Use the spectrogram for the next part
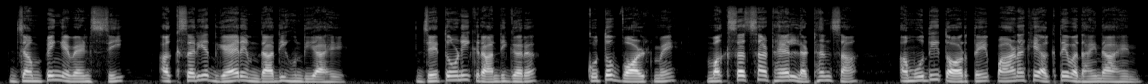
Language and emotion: Sindhi, neutral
